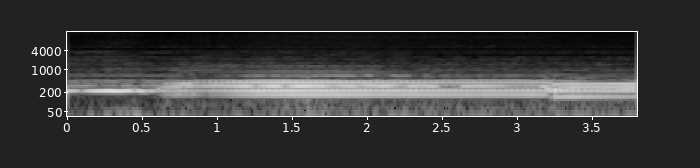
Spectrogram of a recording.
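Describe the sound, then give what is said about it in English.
A single person's voice is layered in close harmony with itself through a vocal harmonizer. It holds a sustained, smooth chord that shifts to a new chord early on and again near the end, with no other sounds. “What you're hearing right now is one person's voice, layered in perfect harmony with itself, using an instrument called a vocal harmonizer.”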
